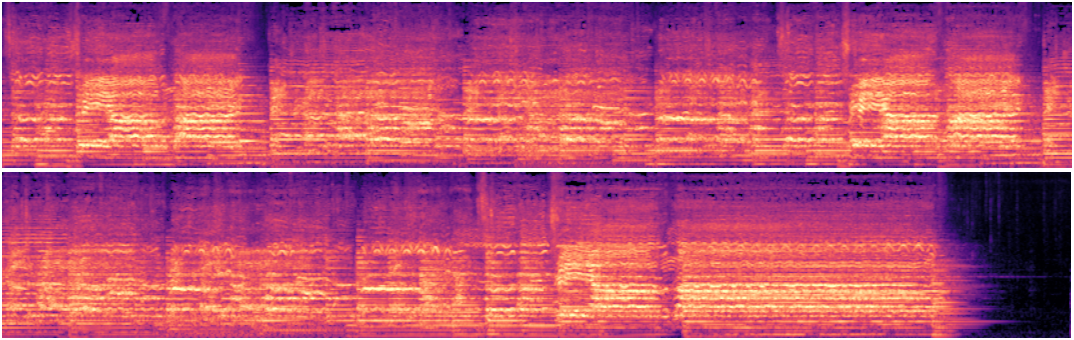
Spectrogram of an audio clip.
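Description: A mixed choir of men and women singing a song in harmony, with piano accompaniment. Near the end the voices hold one long final chord.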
